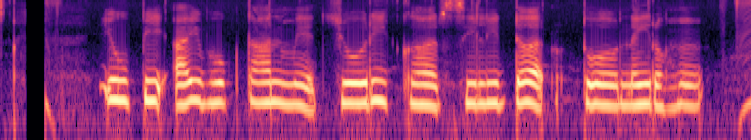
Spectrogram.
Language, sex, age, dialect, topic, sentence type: Chhattisgarhi, female, 18-24, Northern/Bhandar, banking, question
